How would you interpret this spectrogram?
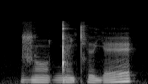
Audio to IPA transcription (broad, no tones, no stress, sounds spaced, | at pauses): z ɔ̃ ŋ͡ǃ ɛ̃ cʰ ɘ j ɛ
